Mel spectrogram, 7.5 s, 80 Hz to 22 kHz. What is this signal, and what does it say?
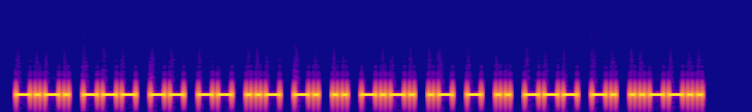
Morse code, heard as a keyed tone, about 25 wpm, 700 Hz. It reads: COMMUNICATION?
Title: Sentences from Top 1000 Words - Review Part 6 - 25wpm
